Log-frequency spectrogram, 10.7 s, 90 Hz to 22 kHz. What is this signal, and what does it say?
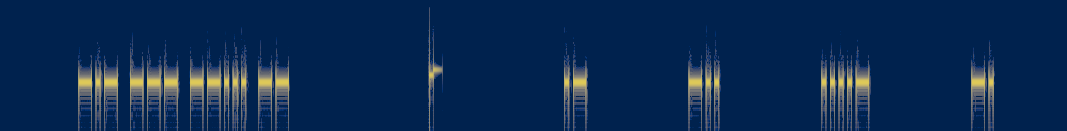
Morse code, heard as a keyed tone, about 29 wpm, spaced as for 12 wpm, 700 Hz. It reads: KO7M AD4N
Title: USA Call Signs - 4 Characters - 8x Character Spacing - 28wpm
